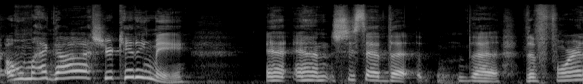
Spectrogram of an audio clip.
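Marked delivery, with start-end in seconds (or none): 0.1-1.9 retold surprise.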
